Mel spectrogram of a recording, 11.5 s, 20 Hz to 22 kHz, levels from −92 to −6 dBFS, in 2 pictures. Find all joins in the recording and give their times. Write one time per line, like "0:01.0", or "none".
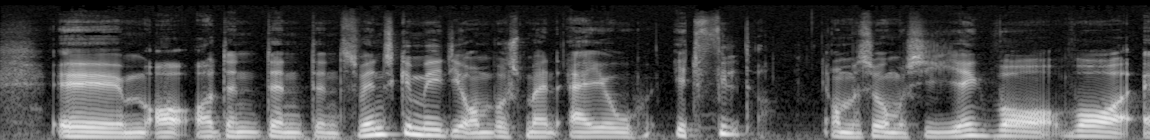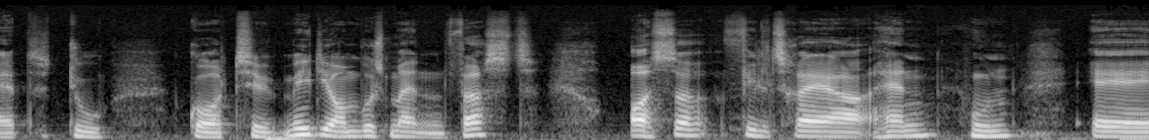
none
